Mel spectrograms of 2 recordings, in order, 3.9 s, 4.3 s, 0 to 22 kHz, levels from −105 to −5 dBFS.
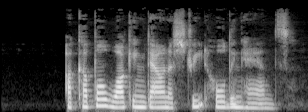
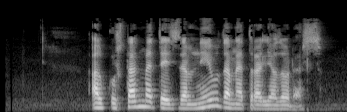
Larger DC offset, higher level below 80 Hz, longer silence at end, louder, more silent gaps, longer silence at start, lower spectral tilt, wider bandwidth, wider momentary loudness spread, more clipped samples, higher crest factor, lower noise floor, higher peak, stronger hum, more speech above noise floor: neither; first, -60 dBFS vs -78 dBFS; about the same, 0.25 s vs 0.35 s; first, -19 LUFS vs -28 LUFS; neither; second, 0.85 s vs 1.15 s; about the same, -5 dB/octave vs -4.5 dB/octave; first, 14 kHz vs 11.5 kHz; about the same, 10 LU vs 10 LU; neither; about the same, 18 dB vs 22 dB; first, -83 dBFS vs -67 dBFS; first, -2 dBFS vs -8 dBFS; neither; first, 64 dB vs 40 dB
